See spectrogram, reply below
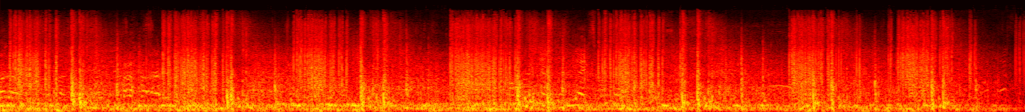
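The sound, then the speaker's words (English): Fireworks go off at the end of a rally in a rapid, continuous barrage of loud cracks and booms for about ten seconds, with crowd voices faintly mixed underneath. “Voilà, donc rassemblement qui s'est terminé par un feu d'artifice.”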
